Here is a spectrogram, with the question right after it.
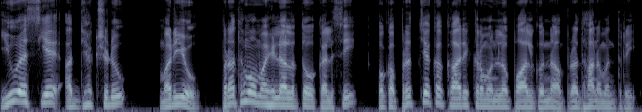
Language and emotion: Telugu, neutral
